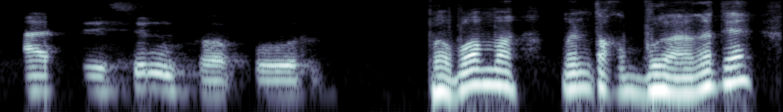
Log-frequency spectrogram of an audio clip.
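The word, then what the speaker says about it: عزيز غفور: Go Azizun Gofur. Azizun Ghafur. Bapak mah mentok banget ya. Azizun Gofur. Bacanya jangan baca pakai dialog Jawa, Pak. Oh, iya, Pak. Azizun pakai dialog Quran gitu.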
